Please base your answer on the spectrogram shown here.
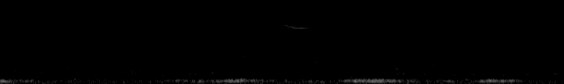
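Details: Common kingfisher in the Draga valley, Ribniki, on 19 October 2024, giving one brief, shrill, very high whistle falling slightly in pitch, over a steady low rumble of wind.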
